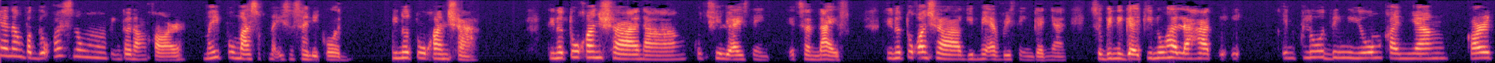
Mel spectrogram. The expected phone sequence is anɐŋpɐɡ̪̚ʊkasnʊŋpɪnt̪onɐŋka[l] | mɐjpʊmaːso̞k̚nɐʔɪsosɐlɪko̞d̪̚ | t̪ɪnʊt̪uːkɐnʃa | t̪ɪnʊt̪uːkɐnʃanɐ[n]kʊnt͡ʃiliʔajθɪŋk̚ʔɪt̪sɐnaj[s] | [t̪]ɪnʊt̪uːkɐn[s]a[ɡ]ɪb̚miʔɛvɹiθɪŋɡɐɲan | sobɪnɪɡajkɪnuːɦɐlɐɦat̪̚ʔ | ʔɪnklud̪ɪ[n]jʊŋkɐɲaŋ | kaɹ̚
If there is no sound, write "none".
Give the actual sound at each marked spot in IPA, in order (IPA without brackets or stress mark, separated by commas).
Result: ɹ, ŋ, f, t̪, ʃ, ɡ, ŋ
